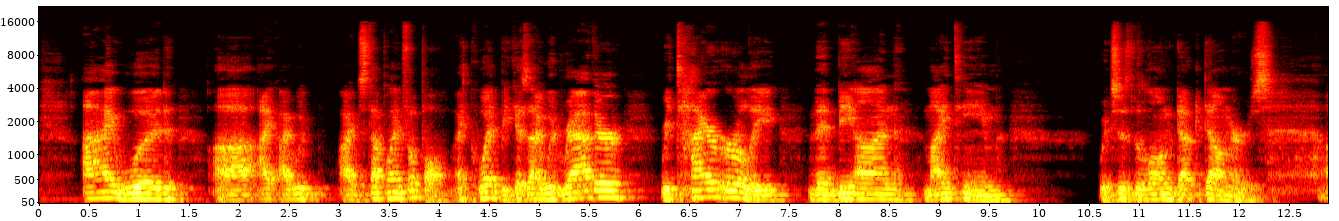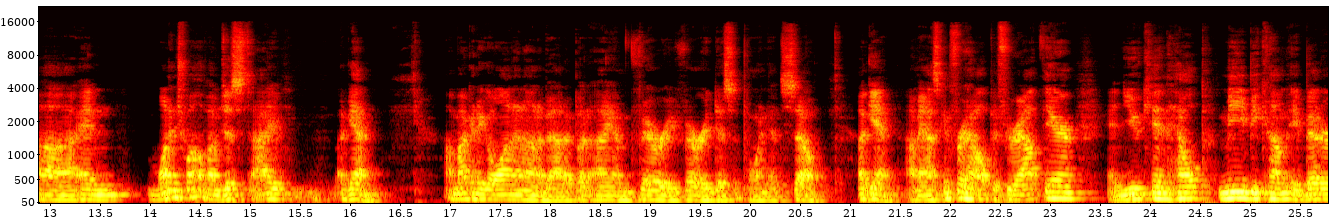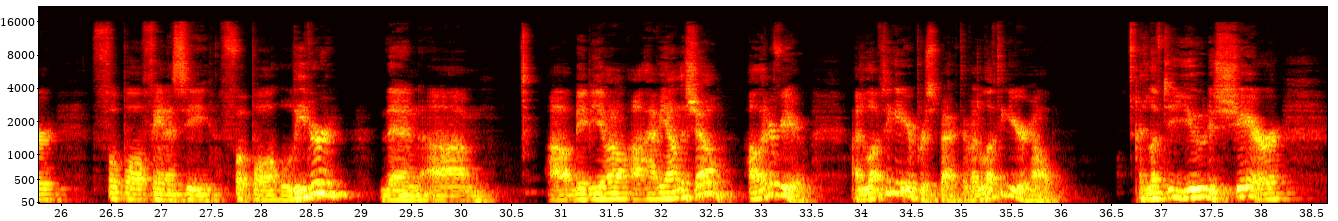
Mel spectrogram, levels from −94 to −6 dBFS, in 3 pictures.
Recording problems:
off-mic speech; far
room echo; very slight; dies away in 0.3 s

